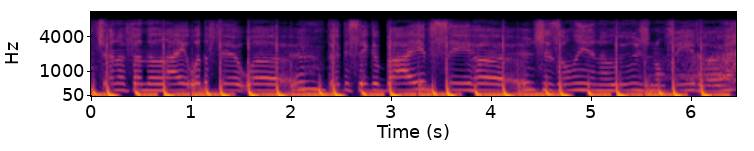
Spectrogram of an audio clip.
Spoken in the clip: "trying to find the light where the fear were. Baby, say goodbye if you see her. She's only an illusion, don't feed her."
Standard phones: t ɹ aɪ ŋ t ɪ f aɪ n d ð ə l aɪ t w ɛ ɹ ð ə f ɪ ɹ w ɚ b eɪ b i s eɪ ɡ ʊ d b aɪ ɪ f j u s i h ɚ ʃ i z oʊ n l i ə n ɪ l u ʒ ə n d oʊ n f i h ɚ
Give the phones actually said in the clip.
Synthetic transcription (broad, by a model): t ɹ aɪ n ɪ f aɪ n ð ə l aɪ t w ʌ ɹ ð ə f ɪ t w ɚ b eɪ b i s eɪ ɡ ʊ d b aɪ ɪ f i s i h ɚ ʃ i z oʊ n l i ə n ɪ l u ʒ ə n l f i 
